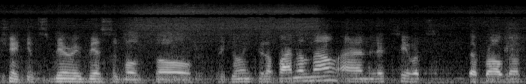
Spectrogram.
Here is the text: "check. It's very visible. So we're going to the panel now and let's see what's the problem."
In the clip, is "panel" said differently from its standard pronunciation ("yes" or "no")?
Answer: yes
